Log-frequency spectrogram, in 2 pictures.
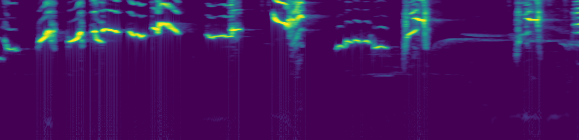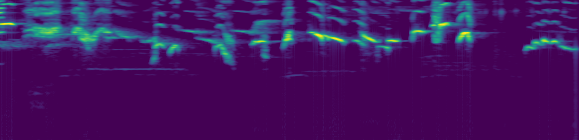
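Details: White-rumped shama, kept as a songbird, delivering rapid, irregular bursts of sharp chips, whistled slurs and buzzy rasps, with short gaps between the clustered phrases.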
